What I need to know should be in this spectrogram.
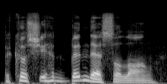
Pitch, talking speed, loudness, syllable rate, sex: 130 Hz, 250 wpm, -18 LUFS, 6.6 syllables/s, male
